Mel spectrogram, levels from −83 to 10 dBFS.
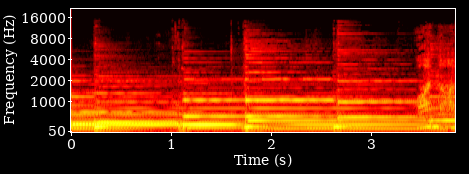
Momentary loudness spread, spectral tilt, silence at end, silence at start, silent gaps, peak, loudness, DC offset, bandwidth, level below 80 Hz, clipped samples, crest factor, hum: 7 LU; -7.5 dB/octave; 0 s; 0 s; none; -2 dBFS; -16 LUFS; under 0.1%; 12 kHz; -46 dBFS; under 0.1%; 14 dB; none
